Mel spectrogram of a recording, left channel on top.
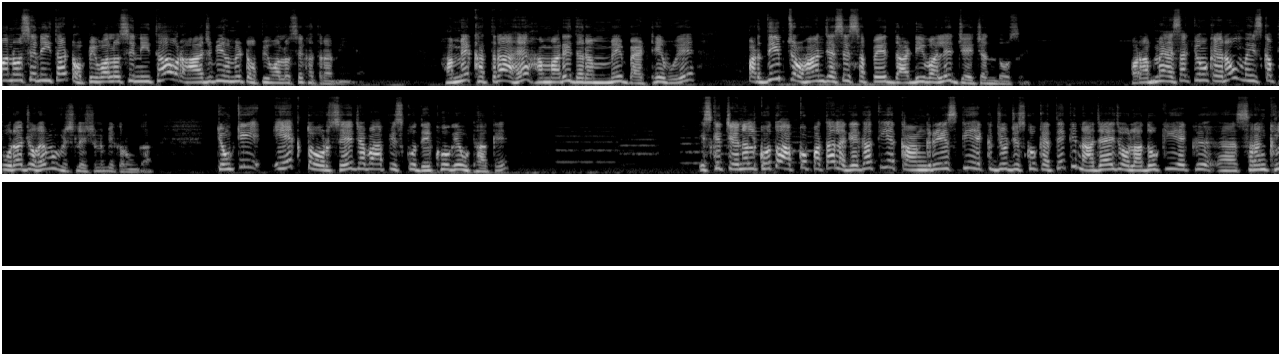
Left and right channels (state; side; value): silent; right; digital silence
